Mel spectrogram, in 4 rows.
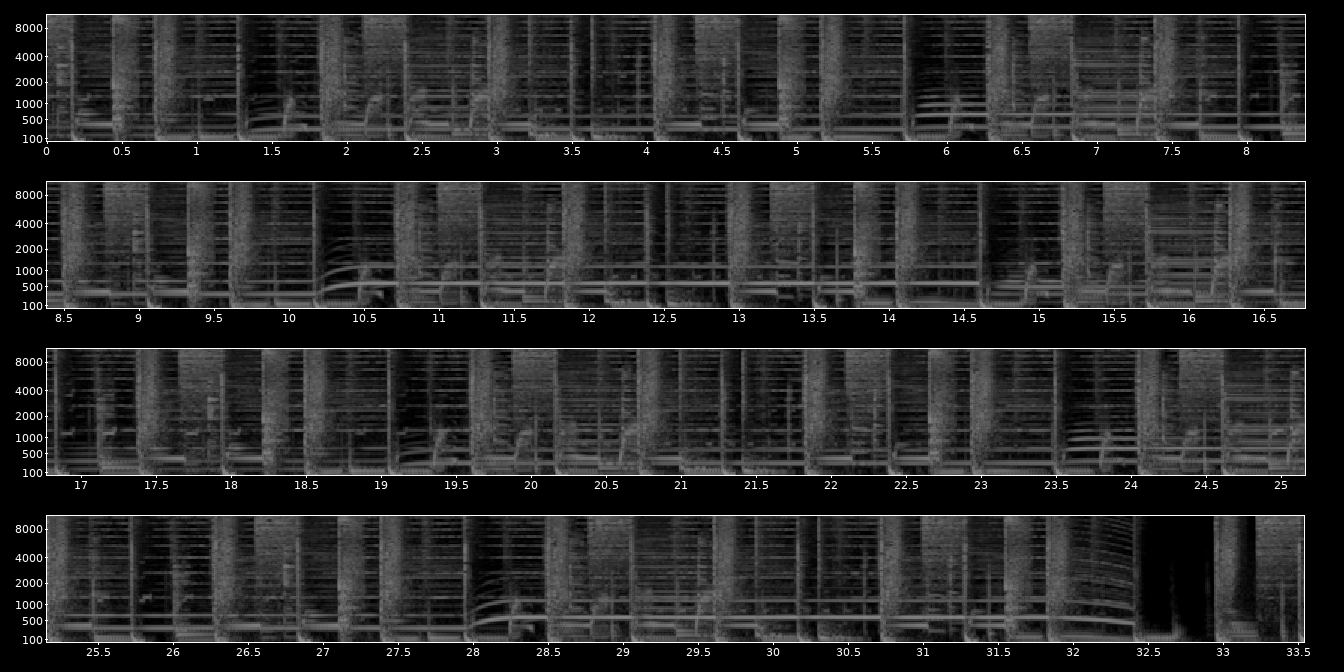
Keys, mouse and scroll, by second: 0.8-2.4 drag, 2.4 middle click, 3.2-3.6 drag, 3.6 Tab, 4.0-4.6 middle drag, 4.9 alt+middle click, 5.6-6.4 scroll down 5, 5.9 n, 6.4 Tab, 6.7-7.3 shift+middle drag, 7.3 ctrl+s, 8.2-9.6 scroll up 4, 8.8 middle click, 9.6-9.9 alt+middle drag, 10.3-11.4 shift+middle drag, 11.4 click, 11.8 alt+middle click, 12.6 click, 13.6-14.3 shift+middle drag, 14.3 click, 15.0-17.2 drag, 17.4 middle click, 17.7 e, 19.3 click, 19.8 alt+shift+click, 20.2 middle click, 20.5 e, 22.6-22.9 middle drag, 22.9 click, 23.1 scroll up 1, 23.4-25.5 shift+middle drag, 25.5 shift+d, 26.2-26.7 middle drag, 26.7 scroll up 1, 27.0 s, 28.7 middle click, 29.1 e, 30.1-30.8 middle drag, 30.8 click, 31.6 alt+z, 31.8-32.7 middle drag, 32.7-33.0 drag, 33.0 middle drag, 33.3 alt+z.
